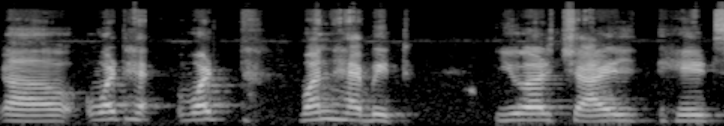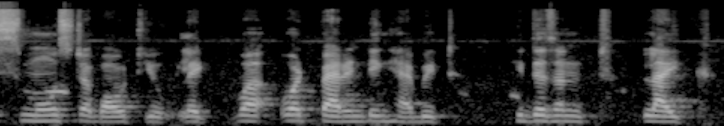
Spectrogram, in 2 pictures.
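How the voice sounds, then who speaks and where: A man hosting a panel discussion as podcast host, speaking in a halting, rambling way. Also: sits high, level tone, poor audio.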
